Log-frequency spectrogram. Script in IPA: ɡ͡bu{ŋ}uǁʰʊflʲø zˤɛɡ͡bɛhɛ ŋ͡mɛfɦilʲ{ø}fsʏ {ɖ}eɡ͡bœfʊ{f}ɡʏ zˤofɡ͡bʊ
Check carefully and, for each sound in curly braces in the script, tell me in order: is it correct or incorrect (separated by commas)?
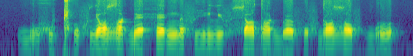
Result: incorrect, correct, incorrect, correct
